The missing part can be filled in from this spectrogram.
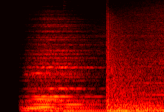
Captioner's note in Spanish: Sonido Xbox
